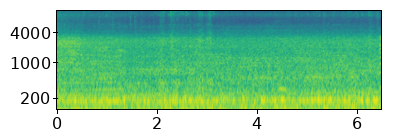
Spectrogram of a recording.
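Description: Auto-rickshaw engine running steadily with road and wind noise, heard from inside the open passenger compartment while it drives.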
